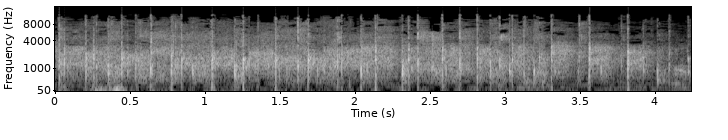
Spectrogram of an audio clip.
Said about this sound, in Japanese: 拍手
